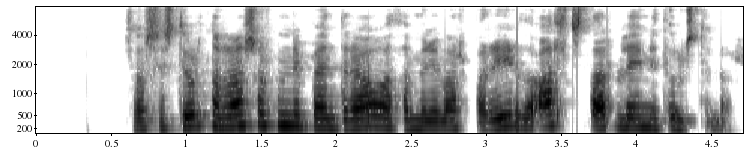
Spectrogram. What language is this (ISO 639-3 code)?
isl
